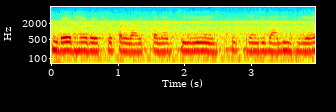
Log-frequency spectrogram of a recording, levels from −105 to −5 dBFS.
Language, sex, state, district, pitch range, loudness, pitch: Hindi, female, Punjab, Fazilka, 180-190 Hz, -16 LUFS, 185 Hz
